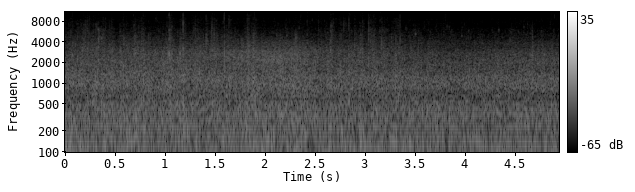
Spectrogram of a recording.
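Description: Faint, steady rain falling on a rooftop, an ambience recording with many small drop ticks.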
